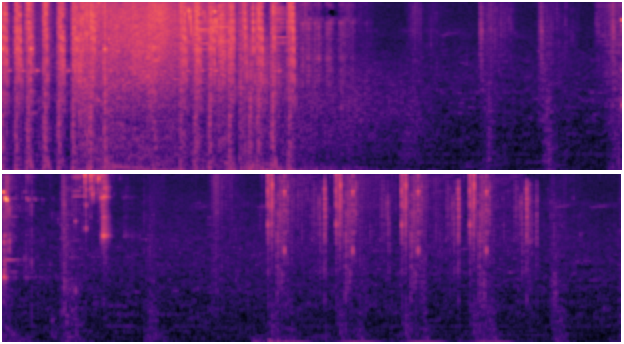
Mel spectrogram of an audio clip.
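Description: Bursts of rapid gunfire while shooting shielded enemies in the video game The Signal From Tolva, a loud dense volley at first, then scattered sharper shots and thuds trailing off.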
